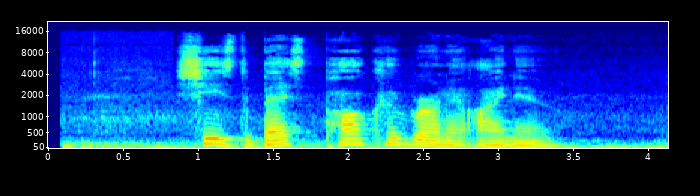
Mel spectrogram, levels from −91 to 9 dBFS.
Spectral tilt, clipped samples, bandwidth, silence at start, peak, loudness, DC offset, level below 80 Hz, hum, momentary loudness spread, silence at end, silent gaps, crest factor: -5.5 dB/octave; under 0.1%; 15.5 kHz; 0.1 s; -8 dBFS; -26 LUFS; under 0.1%; -40 dBFS; none; 19 LU; 0 s; none; 18 dB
